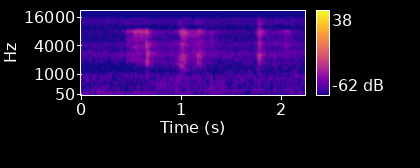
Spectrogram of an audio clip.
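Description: Near silence, broken by four faint, very short rustles spread over the two seconds.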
